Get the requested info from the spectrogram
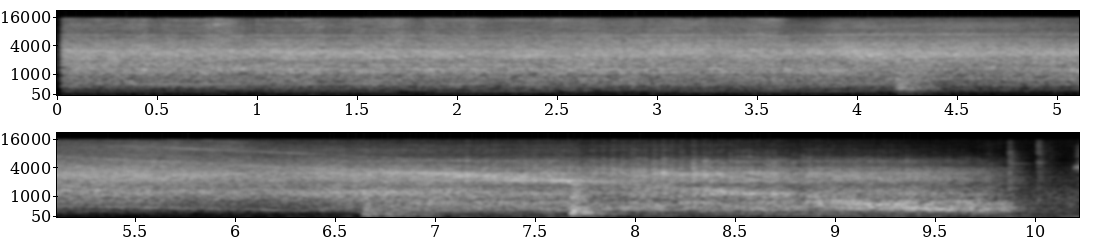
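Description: Electric angle grinder running and cutting sheet stainless steel, starting suddenly; from about halfway its pitch falls steadily as the disc slows.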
